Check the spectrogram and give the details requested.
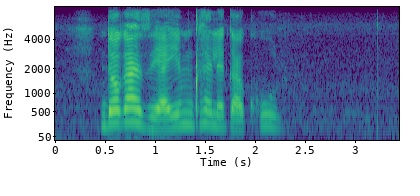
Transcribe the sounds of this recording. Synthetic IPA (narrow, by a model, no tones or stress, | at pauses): ntʼɔk̬azijajem̩ǃʰɛlɛk̬ʼakʰuːlu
